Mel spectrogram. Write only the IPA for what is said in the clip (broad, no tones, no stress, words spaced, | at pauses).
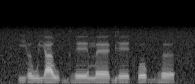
jəwjaw ɡʱeːmɛːɡeːk͡po bʱə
